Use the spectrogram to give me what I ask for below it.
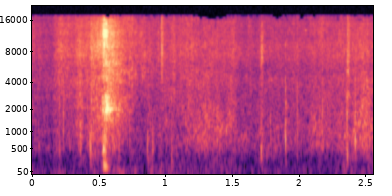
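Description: Footsteps hurrying up a slope: a quick run of soft, light steps, faint and fairly even, with no voices over them.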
